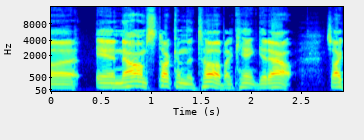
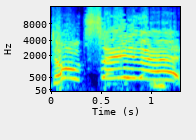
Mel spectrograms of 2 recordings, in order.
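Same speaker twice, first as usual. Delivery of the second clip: acted, bawling, very high-pitched tearful crying; 3 dB louder than usual. Retelling his wife's reply after his ventilator joke: imitating someone crying. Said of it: "She fucking starts bawling".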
